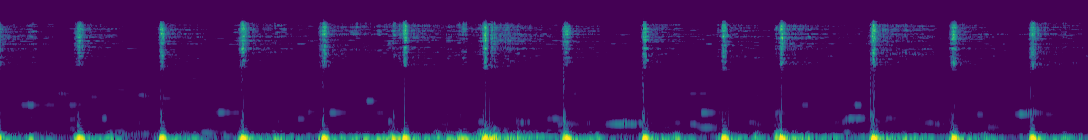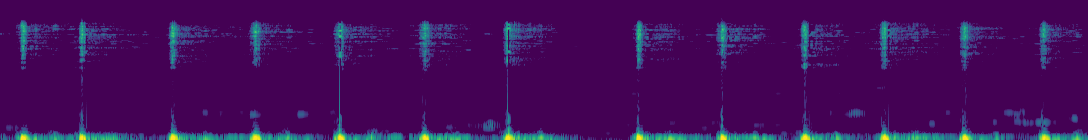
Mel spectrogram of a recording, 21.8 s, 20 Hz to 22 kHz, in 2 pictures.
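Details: Person's own erratic heartbeat with premature beats (PVCs/PACs): low thumps about 74 a minute with uneven spacing, early extra beats and a clear pause. Pauses and hard beats are felt as a sudden falling rush.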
